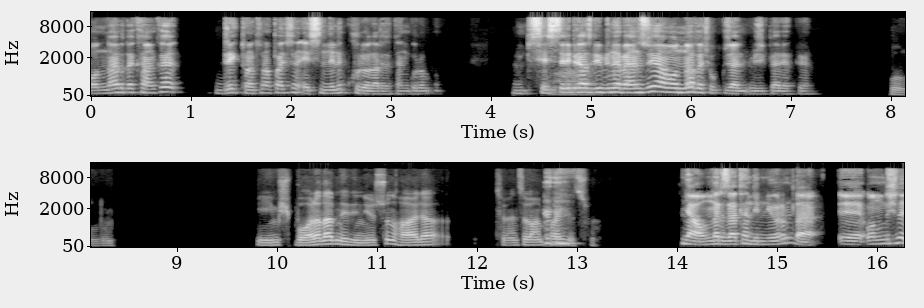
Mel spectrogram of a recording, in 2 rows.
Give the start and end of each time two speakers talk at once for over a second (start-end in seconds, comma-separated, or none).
none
